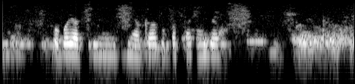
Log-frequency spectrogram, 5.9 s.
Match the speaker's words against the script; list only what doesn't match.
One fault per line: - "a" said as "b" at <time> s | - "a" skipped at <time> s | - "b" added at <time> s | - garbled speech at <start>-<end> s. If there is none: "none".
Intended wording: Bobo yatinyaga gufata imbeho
none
